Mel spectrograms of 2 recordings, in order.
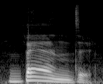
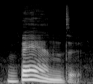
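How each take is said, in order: Both takes have the same delivery.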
